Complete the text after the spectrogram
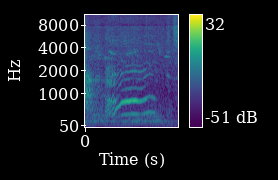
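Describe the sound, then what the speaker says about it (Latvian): A dog lets out a single drawn-out, wavering whine that rises and then slowly falls, heard close and clear over a quiet indoor background during a conversation in Latvia, with no talking over it. "Suns piekrīt."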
